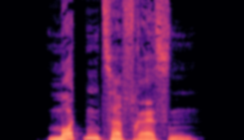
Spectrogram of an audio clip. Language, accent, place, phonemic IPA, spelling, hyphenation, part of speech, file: German, Germany, Berlin, /ˈmɔtn̩t͡sɛʁˌfʁɛsn̩/, mottenzerfressen, mot‧ten‧zer‧fres‧sen, adjective, De-mottenzerfressen.ogg
- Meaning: moth-eaten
